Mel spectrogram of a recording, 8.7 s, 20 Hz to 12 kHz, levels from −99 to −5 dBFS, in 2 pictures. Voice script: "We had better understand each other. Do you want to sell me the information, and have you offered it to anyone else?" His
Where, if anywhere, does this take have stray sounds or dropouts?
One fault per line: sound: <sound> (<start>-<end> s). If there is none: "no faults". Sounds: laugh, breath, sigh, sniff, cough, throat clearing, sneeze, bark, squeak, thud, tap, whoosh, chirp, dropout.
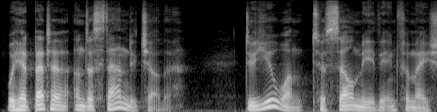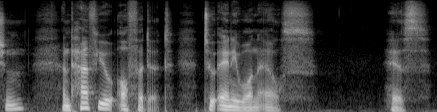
no faults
